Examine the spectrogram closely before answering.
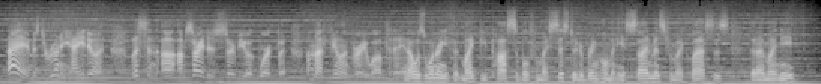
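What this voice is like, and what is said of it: Very happy, cheerful voice. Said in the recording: “in a very happy voice”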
